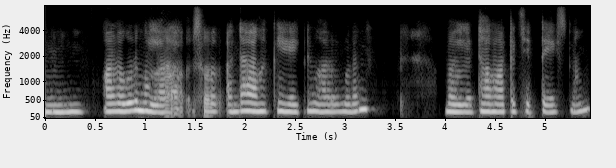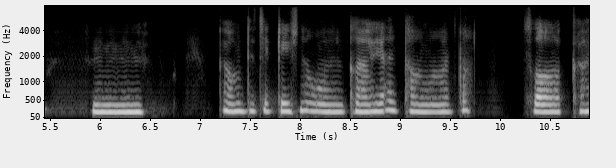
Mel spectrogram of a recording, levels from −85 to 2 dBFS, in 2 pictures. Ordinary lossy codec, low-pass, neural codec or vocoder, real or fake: none; none; codec, 16 kHz, 1 kbps, FreqCodec, smaller model; fake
